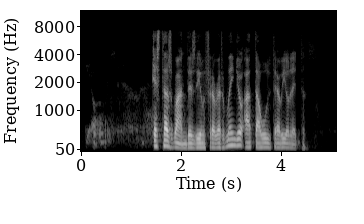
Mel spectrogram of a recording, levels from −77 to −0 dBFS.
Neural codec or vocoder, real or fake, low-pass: codec, 16 kHz, 1 kbps, FunCodec, trained on LibriTTS, 50 frames a second; fake; 7.2 kHz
